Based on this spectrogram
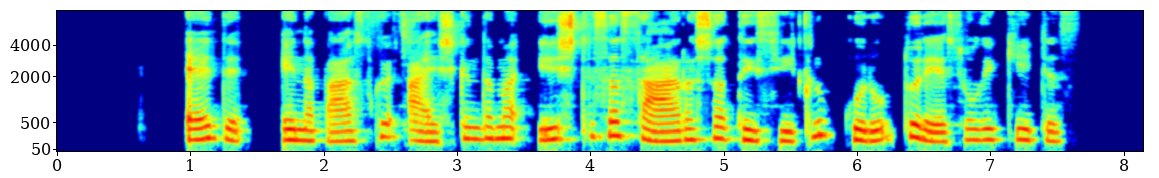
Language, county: Lithuanian, Vilnius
